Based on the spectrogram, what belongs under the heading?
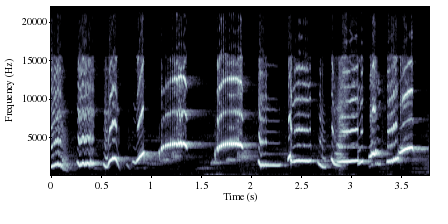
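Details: Shama singing a rich, varied song meant to excite and train other shamas: loud looping whistles that twist up and down, broken by short pauses and a brief rustle midway.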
